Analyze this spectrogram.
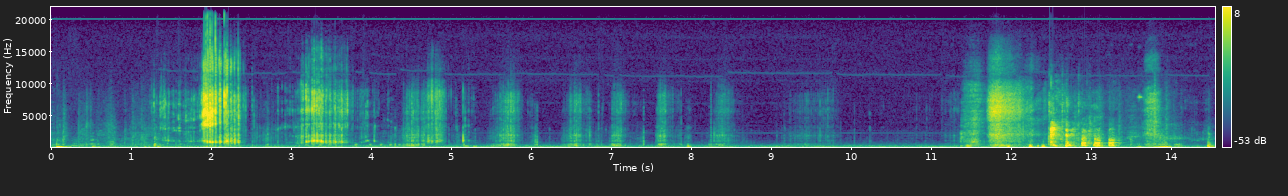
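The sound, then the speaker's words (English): Crinkling of a bag, made on purpose for ASMR: a few bursts of crisp, crackly rustling separated by quiet gaps, with a longer, busier run of crinkles near the end. “Michael, can I add some ASMR into this? Yeah, no problem. Yeah, go for it. A little bit of crinkling, bag crinkling.”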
